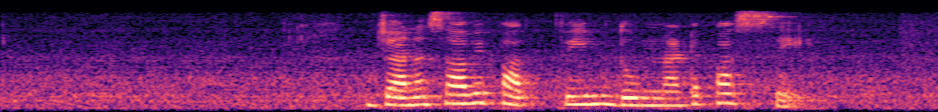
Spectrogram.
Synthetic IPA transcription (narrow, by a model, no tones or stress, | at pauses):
d͡ʒanəsaːʋipat̪ʋiːmd̪unːaʈəpasːḛ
